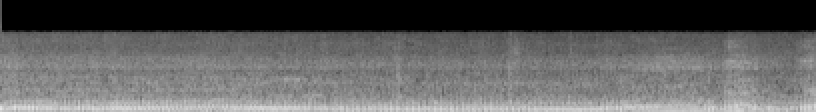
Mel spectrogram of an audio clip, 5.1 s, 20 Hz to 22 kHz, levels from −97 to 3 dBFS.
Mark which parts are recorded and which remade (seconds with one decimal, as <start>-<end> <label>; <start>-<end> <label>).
0.0-5.1 recorded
